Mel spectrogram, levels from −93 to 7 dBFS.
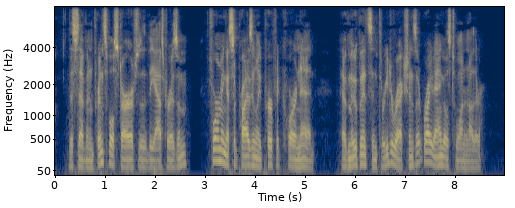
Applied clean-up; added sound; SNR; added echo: none; none; none; none.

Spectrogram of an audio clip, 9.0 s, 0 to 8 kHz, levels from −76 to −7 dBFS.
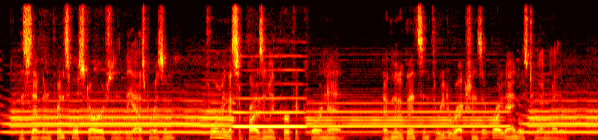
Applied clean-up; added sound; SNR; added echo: none; Wind instrument, woodwind instrument; -5 dB; reverberation time 1.6 s.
